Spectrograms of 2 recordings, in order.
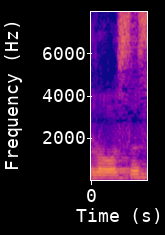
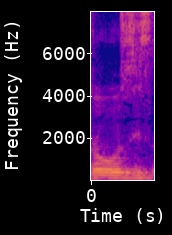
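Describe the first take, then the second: First: The word ends with an s sound. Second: The word ends with a z sound. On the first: The speaker calls it wrong. "റോസസ് അല്ല" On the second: The speaker calls it right. "അപ്പോൾ സെഡ് ആണ് വരിക"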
